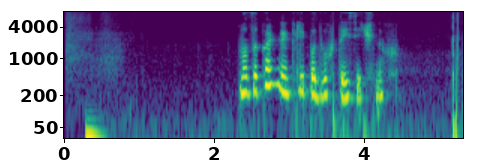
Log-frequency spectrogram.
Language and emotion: Russian, neutral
